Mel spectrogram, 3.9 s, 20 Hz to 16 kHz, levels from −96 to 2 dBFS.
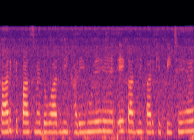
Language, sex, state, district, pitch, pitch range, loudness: Hindi, female, Uttar Pradesh, Deoria, 245 Hz, 235-255 Hz, -17 LUFS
